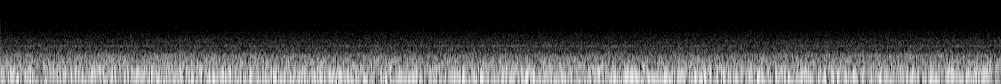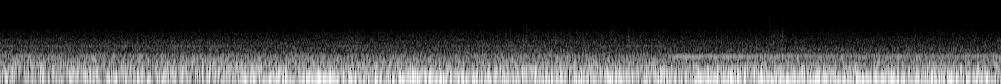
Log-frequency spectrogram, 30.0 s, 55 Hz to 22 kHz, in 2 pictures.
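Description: Volvo B13RT tri-axle coach under way, heard from inside: a steady low engine and road rumble with a hoover-like whine that holds one pitch, then steps a little higher about five seconds before the end.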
